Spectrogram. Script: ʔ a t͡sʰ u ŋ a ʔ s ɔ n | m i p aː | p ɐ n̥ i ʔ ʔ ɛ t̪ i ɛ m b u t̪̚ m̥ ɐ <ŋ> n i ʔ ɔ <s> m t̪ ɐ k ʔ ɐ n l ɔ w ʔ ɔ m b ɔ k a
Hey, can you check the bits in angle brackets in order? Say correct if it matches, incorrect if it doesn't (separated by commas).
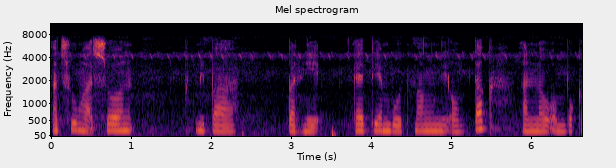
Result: correct, incorrect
